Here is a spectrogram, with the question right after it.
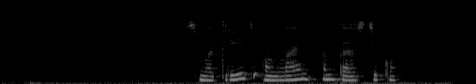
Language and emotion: Russian, neutral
